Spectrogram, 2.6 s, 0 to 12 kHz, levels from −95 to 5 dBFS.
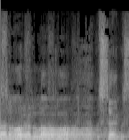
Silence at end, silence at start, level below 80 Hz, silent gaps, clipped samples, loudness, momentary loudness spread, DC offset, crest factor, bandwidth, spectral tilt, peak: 0 s; 0 s; -68 dBFS; none; under 0.1%; -24 LUFS; 8 LU; under 0.1%; 18 dB; 11.5 kHz; -5.5 dB/octave; -6 dBFS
